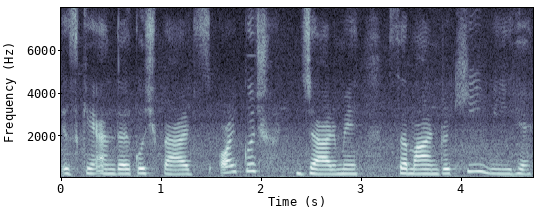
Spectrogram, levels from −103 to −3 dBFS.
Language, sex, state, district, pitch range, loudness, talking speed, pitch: Hindi, female, Jharkhand, Palamu, 210-230 Hz, -17 LUFS, 150 wpm, 215 Hz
